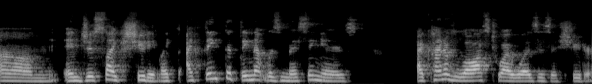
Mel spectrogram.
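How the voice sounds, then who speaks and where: In an American accent, a woman speaks at a moderate pace with a fairly low pitch and ordinary pitch variation. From US West Coast, California. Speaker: firearms instructor and model. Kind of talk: casual interview chat.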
